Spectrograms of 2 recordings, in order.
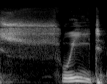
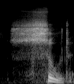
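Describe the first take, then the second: First: A w glide follows the s sound. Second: No w glide follows the s sound. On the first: The speaker calls it wrong. "people mispronounce. They say sweet" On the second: The speaker calls it right. "The letter I is not pronounced. It's suit"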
